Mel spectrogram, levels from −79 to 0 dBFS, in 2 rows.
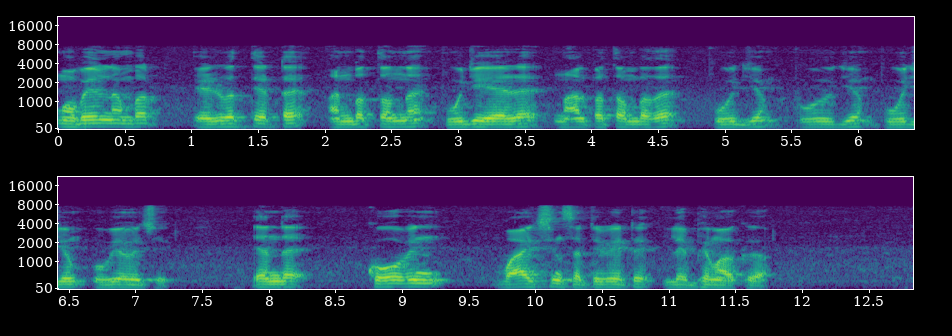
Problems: constant background noise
